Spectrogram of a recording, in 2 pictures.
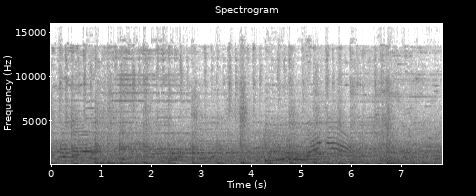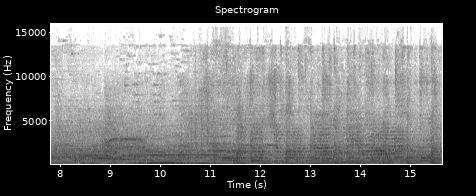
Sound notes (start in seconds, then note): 0.0 bright music continues; 9.9 guests cheer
